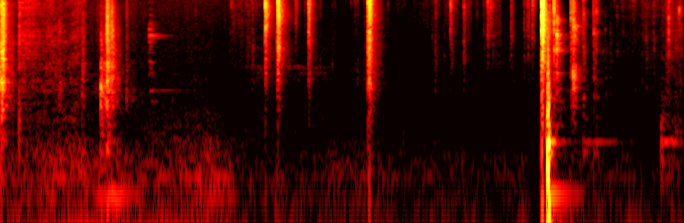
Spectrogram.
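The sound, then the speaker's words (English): Small wood fire of twigs and sticks crackling, with sparse, sharp pops and snaps scattered over a near-silent background and one louder crack near the end. “I'm going to pile up these little bits of twigs and stick, get the fire going”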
